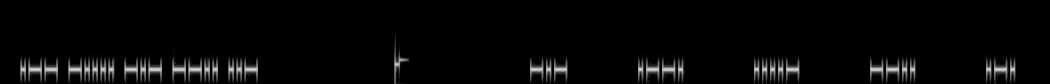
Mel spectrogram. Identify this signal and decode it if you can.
Morse code, heard as a keyed tone, about 30 wpm, spaced as for 15 wpm, 700 Hz. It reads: W6KZU KP4ZR
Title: USA Call Signs - 5 Characters - 6x Character Spacing - 30wpm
